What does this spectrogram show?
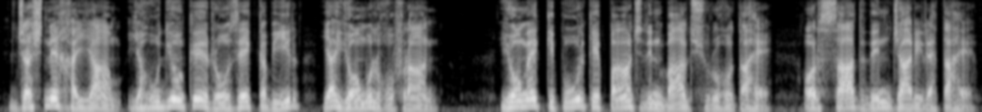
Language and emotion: Urdu, neutral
